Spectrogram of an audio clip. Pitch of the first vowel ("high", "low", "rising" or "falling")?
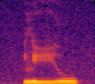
low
